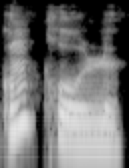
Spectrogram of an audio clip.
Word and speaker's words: contrôle: contrôleur un contrôle un contrôle dans le mot contrôle il y a encore le son on con trôle et le O a un accent circonflexe et on le prononce o contrôle contrôle un contrôle un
